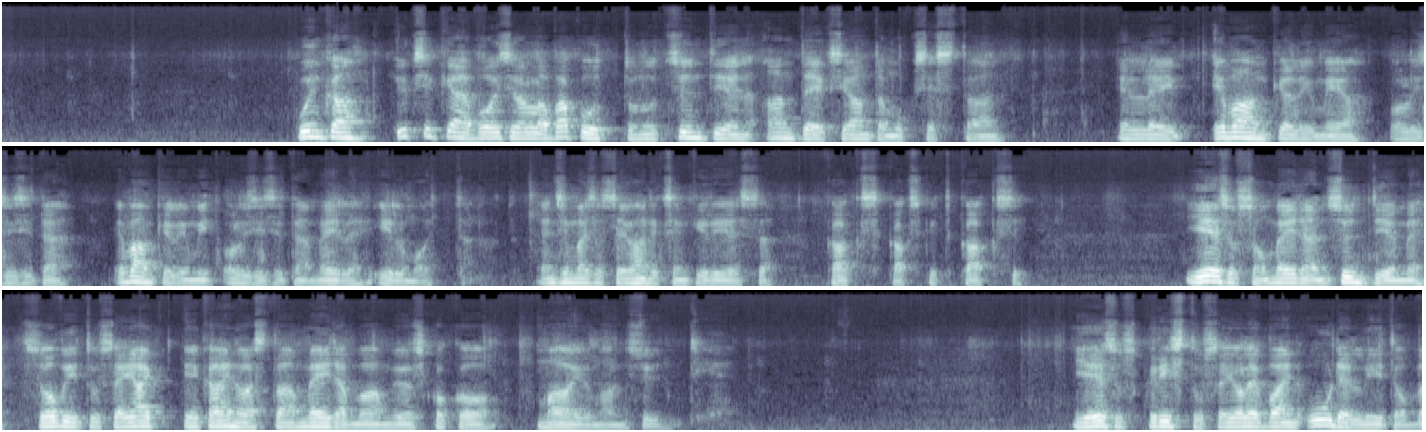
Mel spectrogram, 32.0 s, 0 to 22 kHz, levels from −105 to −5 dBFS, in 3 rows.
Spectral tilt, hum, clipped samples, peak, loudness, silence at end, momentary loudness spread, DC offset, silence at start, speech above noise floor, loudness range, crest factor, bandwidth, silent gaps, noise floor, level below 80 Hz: -6 dB/octave; none; under 0.1%; 0 dBFS; -17 LUFS; 0 s; 13 LU; under 0.1%; 2.2 s; 35 dB; 8 LU; 18 dB; 19 kHz; none; -52 dBFS; -52 dBFS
